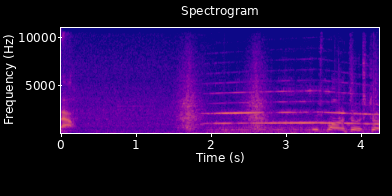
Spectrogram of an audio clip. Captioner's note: sirens blaring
